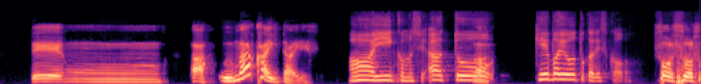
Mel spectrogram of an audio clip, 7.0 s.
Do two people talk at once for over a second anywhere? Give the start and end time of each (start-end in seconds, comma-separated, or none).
none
